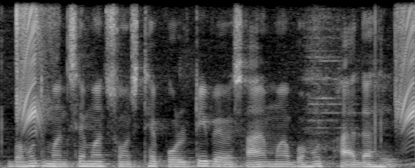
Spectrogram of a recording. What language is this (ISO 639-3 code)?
hne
